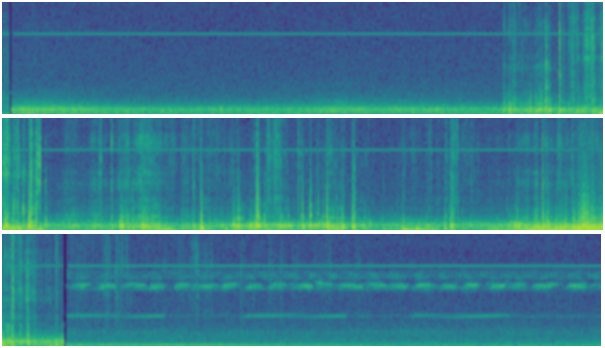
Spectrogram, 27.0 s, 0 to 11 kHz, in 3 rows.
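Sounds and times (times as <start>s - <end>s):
wind noise on microphone: 0.0s - 27.0s
knocks and scrapes on camera: 7.5s - 16.1s.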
